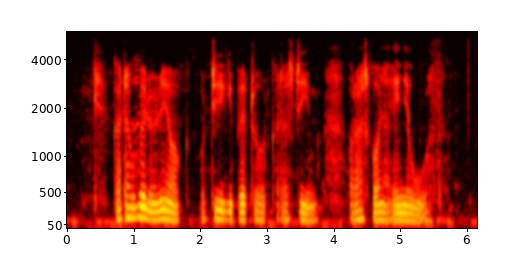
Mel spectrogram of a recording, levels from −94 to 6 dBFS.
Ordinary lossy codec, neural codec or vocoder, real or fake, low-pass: none; none; real; 5.4 kHz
